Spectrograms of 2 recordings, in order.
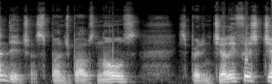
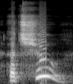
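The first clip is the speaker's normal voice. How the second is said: high loud sneeze; 13 semitones higher, 4 dB louder than usual. Acted. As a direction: sneeze cutting the line.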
